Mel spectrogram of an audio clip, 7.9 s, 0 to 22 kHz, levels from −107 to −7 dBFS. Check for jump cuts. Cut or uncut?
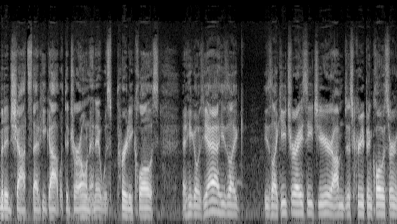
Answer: uncut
